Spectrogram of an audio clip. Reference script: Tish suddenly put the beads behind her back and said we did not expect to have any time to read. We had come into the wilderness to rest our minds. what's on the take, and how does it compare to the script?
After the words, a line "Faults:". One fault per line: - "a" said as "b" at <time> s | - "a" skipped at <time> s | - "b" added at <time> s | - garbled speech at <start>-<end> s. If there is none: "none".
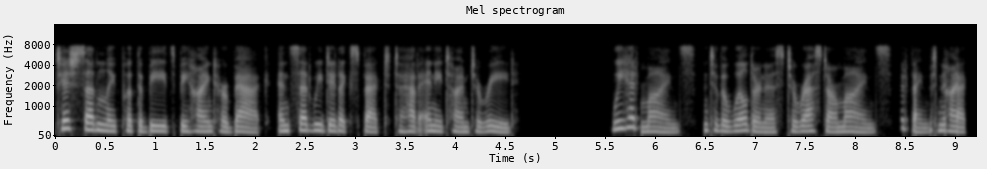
Tish suddenly put the beads behind her back and said we did expect to have any time to read. We had minds into the wilderness to rest our minds. [garbled]
Faults:
- "not" skipped at 2.9 s
- "come" said as "minds" at 5.9 s
- garbled speech at 8.5-9.1 s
